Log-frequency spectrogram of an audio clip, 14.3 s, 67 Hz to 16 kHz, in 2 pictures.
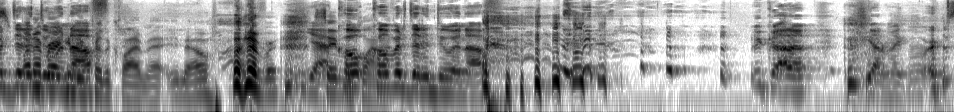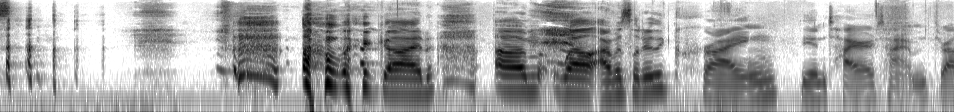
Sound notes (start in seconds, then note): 3.6 both laugh; 8.8 both laugh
